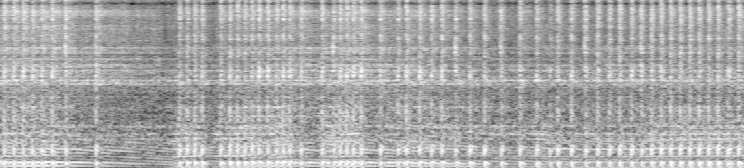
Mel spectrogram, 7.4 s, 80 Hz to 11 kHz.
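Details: 1952 BSA D1 Bantam two-stroke engine on a test rig, first start in over two years, carburetor tickled to start; fast, even crackling beat catching and settling into a steady, healthy run; normal running.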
